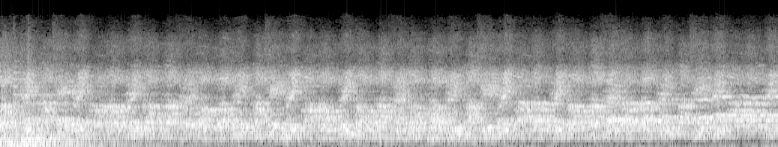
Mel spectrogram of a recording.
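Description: Trailer music: a choir singing, steady and fairly loud.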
